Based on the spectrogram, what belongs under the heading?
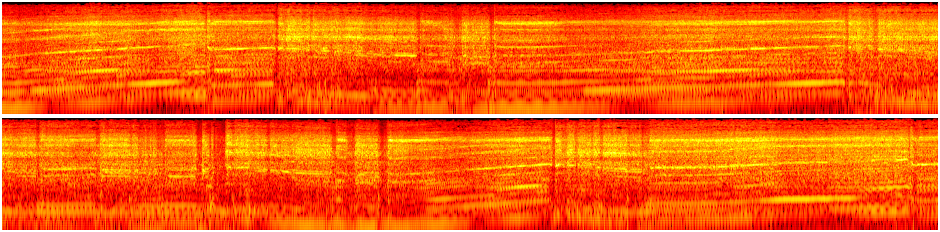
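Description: Westfield sports car engine heard from the open cockpit at full track pace: the revs climb through the gears with short breaks at each upshift, then fall away under braking before rising again, several times over.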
